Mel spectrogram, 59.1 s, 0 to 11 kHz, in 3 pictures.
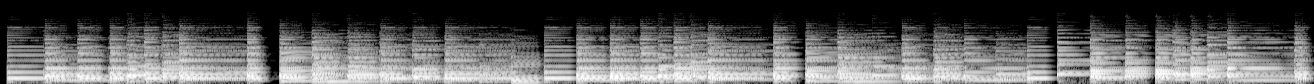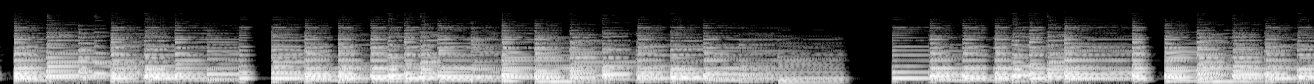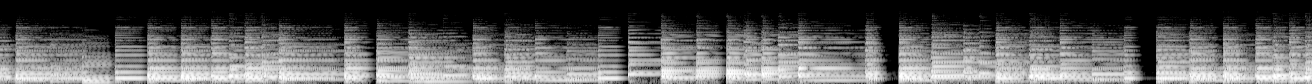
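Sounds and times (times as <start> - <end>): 
piano piece: 0.0 - 59.0.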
